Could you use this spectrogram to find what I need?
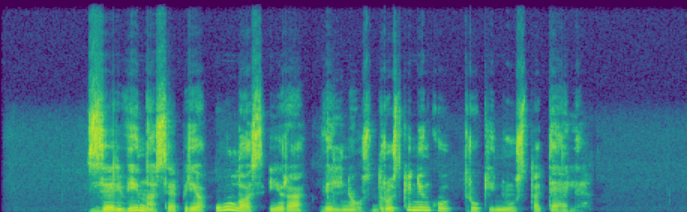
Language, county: Lithuanian, Kaunas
